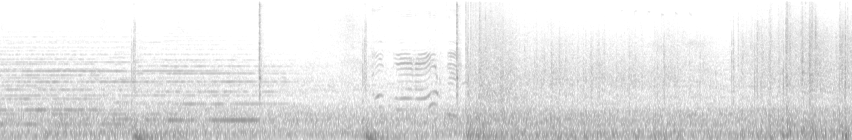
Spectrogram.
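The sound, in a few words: artillery fire in video game Napoleon Total War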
